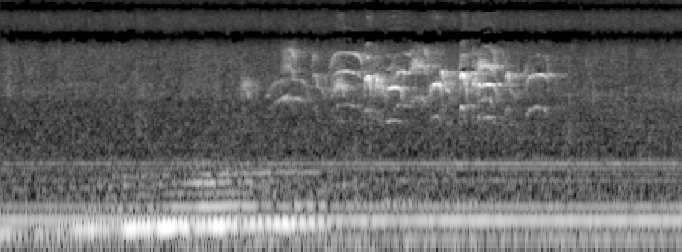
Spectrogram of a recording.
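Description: Birds chirping in a quick, overlapping run of short arching calls for about three seconds in the middle, over a steady low mechanical hum that swells briefly about a second in.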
